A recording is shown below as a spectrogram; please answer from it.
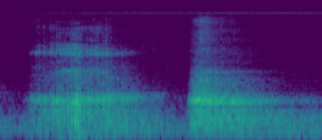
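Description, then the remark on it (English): A voice imitates the slow, sleepy breathing of a woman falling asleep on the other end of a late-night phone call: two long, airy breaths, the first drawn out over a second and a half, the second starting sharply and trailing off, fairly quiet. “and she would fall asleep on me.”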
